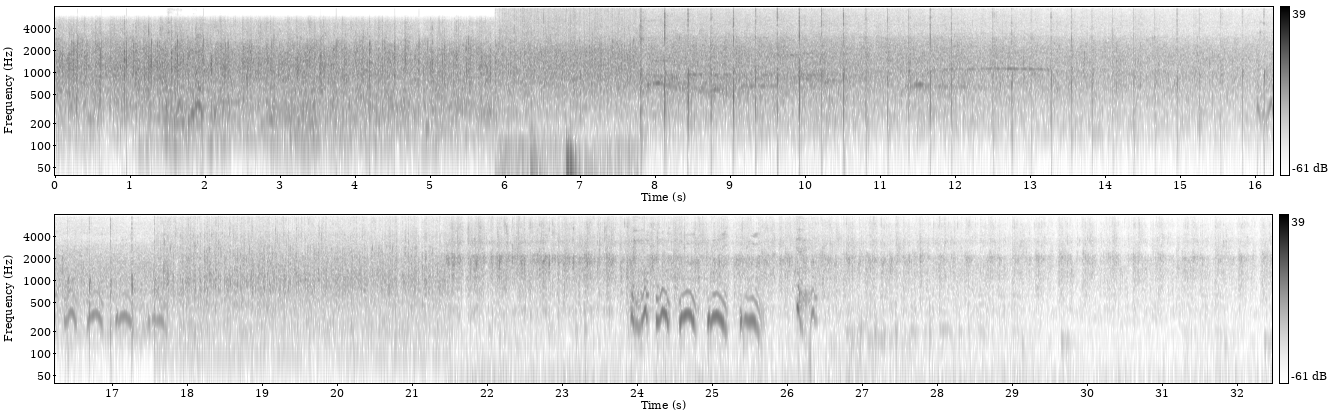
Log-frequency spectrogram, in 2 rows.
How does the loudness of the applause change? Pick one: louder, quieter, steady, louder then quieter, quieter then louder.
quieter.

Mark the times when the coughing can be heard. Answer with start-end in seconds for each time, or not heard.
1.4-2.2, 16.0-17.9, 23.9-26.4.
